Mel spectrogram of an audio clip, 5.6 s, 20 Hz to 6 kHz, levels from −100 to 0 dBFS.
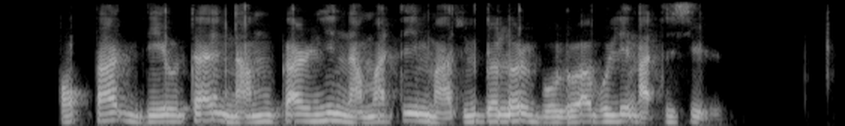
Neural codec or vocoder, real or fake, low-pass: codec, 16 kHz, 4.8 kbps, FACodec; fake; 5.4 kHz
